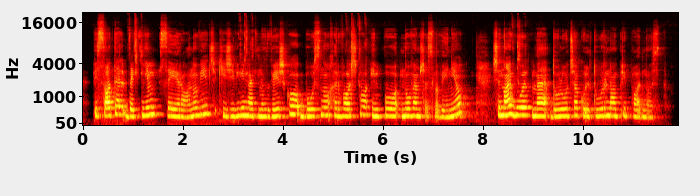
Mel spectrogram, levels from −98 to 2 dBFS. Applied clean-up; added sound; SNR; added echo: neural mask model Resemble Enhance denoiser.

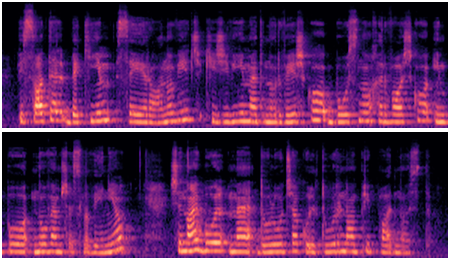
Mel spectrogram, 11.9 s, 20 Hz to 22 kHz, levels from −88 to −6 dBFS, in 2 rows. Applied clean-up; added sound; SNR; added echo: none; none; none; none.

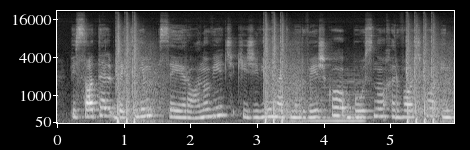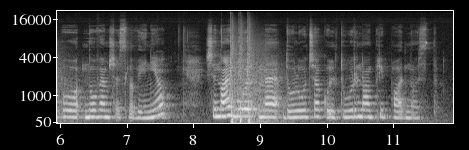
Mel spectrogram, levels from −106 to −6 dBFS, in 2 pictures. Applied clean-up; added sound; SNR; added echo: none; Gunshot, gunfire + Bowed string instrument; 8 dB; none.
